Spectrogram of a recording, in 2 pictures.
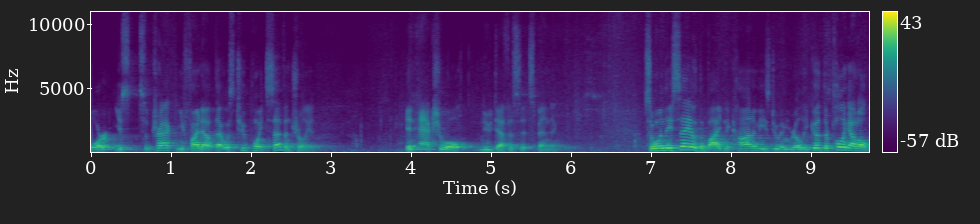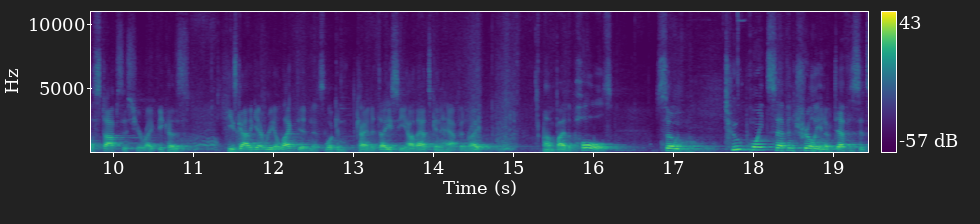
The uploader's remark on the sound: This is my live presentation to an audience in Phoenix AZ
